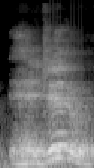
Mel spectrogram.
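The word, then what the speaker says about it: עזר: 히브리어로는 이걸 에제르 갈비대를 에제르라고 발음되는데이 갈비대가 의미하는 것이 무엇이냐 하면이 말한 역 파트너 그러니까 동료 이런 뜻을 가지고 있다는 것이죠.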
